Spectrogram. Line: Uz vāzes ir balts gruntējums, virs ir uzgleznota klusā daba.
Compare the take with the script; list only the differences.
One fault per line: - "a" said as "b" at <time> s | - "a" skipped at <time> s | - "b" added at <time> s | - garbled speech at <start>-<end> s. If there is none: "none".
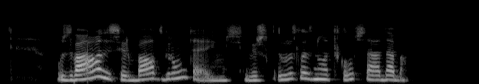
none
